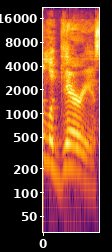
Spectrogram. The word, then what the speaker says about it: Logarius: and then we killed carter martyr aguero martyr lagarius that's how you say it okay location forsaken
